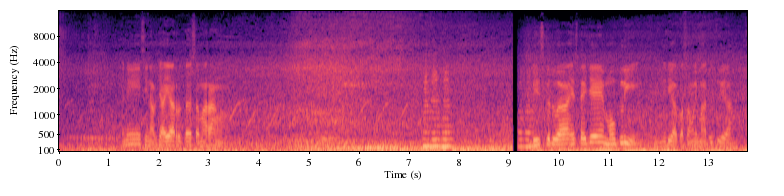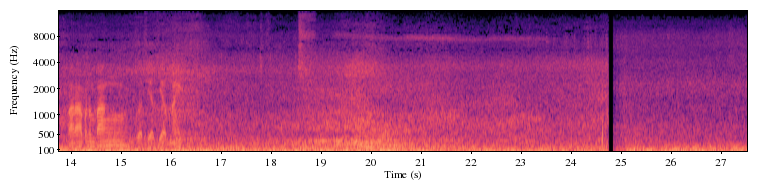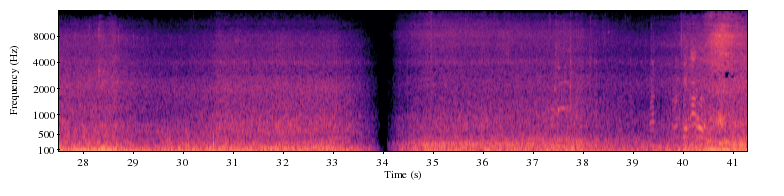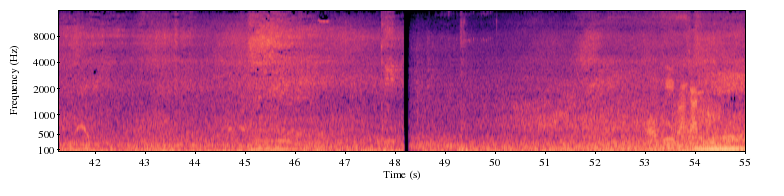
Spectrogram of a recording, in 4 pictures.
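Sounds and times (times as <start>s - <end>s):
diesel bus engines rumbling: 0.0s - 55.0s
motorbikes passing: 2.7s - 9.8s, 34.5s - 47.7s, 48.4s - 55.0s.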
